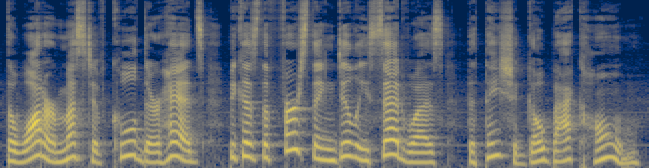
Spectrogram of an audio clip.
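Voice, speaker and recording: A woman reading a story aloud for children as host, expressive and speaking directly to young listeners. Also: medium pitch, a little slow.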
